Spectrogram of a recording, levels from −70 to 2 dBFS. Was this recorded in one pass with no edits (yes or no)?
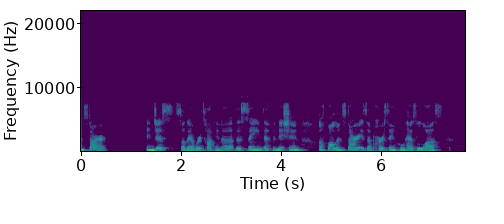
yes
